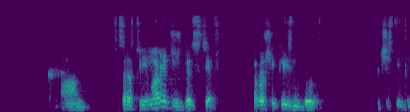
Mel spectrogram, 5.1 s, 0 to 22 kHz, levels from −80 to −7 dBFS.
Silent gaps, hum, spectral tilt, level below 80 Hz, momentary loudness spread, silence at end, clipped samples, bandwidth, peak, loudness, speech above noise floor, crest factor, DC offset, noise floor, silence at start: none; none; -4.5 dB/octave; -76 dBFS; 15 LU; 0 s; under 0.1%; 12.5 kHz; -18 dBFS; -36 LUFS; 54 dB; 18 dB; under 0.1%; -90 dBFS; 0.6 s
